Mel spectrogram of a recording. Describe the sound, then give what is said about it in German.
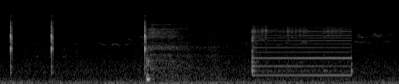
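Telephone keypad tones as someone dials to return a call. Three short, bright beeps come at uneven intervals, followed by a steadier, buzzing tone lasting about a second. All of it is faint over a quiet background. “Eine Nachricht von Lukas und Johanna. Sie wollen wissen, was los ist. Ich rufe kurz zurück.”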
